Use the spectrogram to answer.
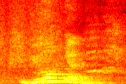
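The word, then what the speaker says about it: European: देख रहा हूं मैं एक एग्जांपल आता है यूरोपियन ही इज अ यूरोपियन lady या यूरोपियन मैन।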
